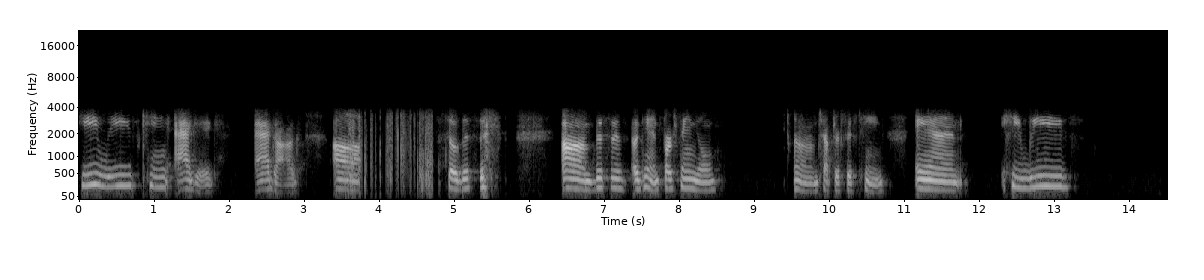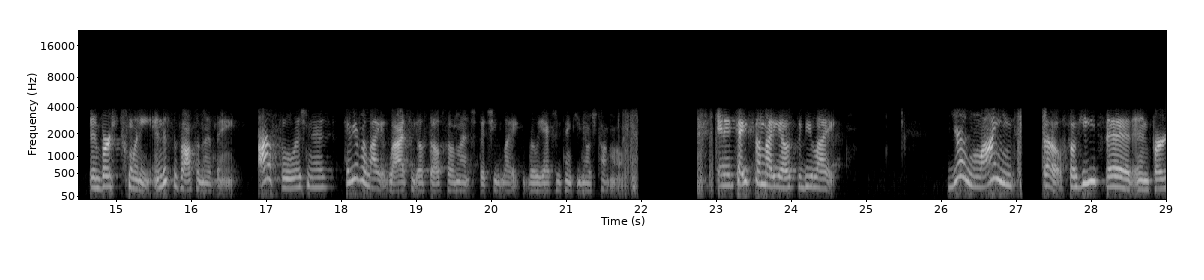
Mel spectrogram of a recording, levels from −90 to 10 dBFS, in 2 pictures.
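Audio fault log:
Throughout: G.729 codec. Speech rebuilt from a vocal tract filter plus sparse pulses at 8 kbit/s sounds rough and synthetic; the spectrogram stops sharply near 3.6 kHz, with the line band about 200 Hz to 3.5 kHz.
3.55–4.72 s, 21.70–23.02 s, 27.03–27.40 s: intermittent contact. A loose connection opens for about 0.78 s, 0.80 s and 0.29 s, so sound drops to faint hiss with crackle clicks at each edge, showing as flattened waveform gaps bounded by vertical spikes.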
